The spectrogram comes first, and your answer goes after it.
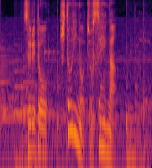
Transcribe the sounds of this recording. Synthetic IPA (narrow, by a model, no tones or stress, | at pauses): sɨɾɯ̟t̪o̞ | çi̥t̪o̞ɾʲino̞̰d͡ʑo̞se̞ːŋa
